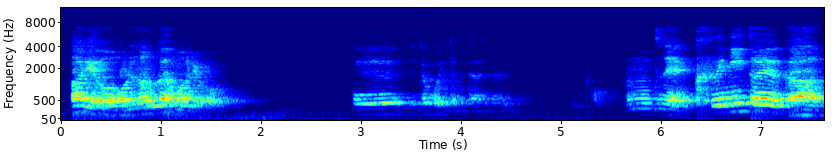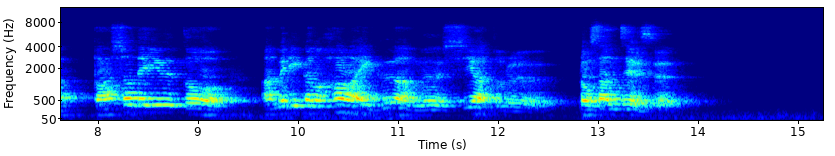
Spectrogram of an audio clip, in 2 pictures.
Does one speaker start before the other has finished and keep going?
No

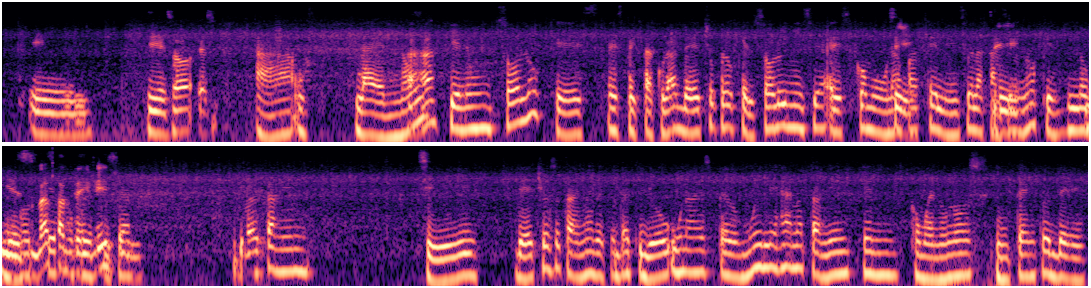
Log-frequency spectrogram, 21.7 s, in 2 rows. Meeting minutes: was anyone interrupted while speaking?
Yes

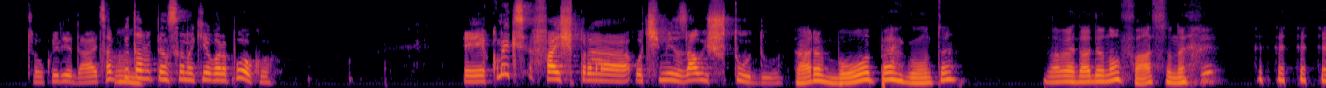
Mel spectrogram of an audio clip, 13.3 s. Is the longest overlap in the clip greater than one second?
No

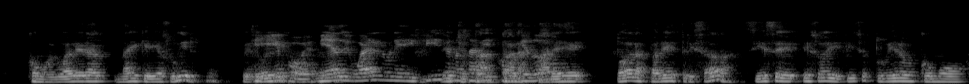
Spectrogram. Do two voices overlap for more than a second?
Yes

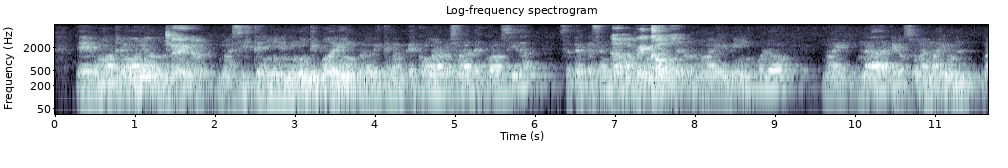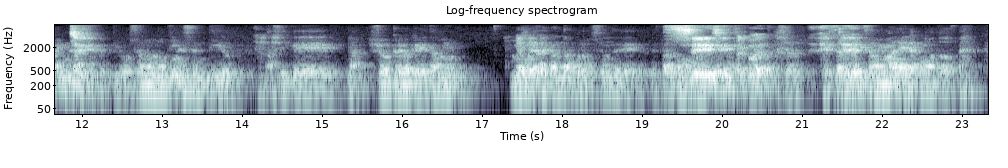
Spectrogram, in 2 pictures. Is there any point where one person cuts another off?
Yes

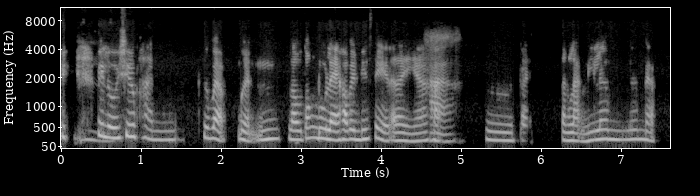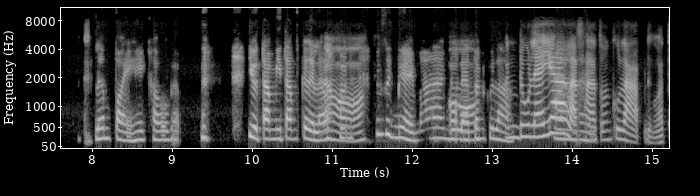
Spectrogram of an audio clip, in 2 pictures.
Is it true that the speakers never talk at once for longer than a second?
Yes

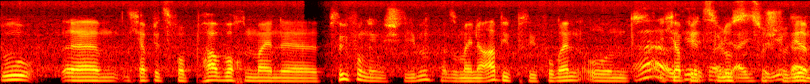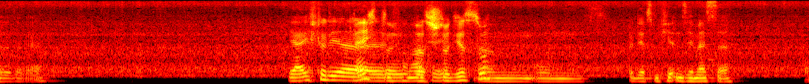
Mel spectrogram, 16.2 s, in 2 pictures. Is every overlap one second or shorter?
No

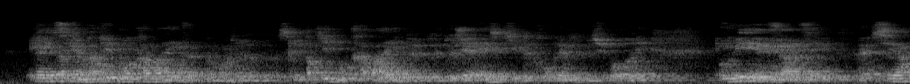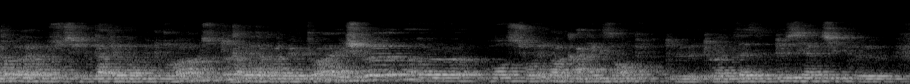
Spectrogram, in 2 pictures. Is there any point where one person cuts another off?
Yes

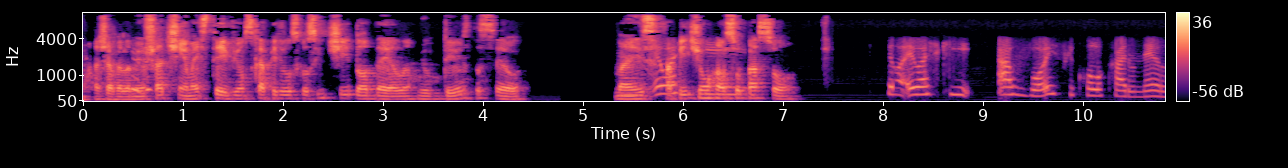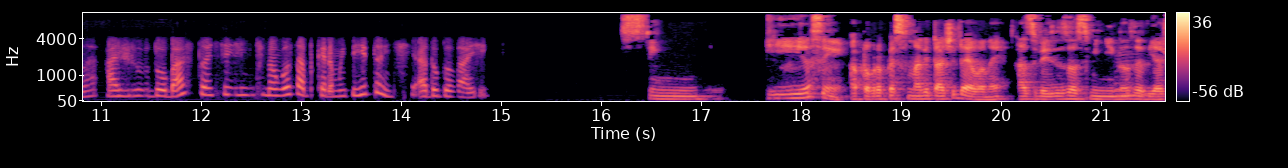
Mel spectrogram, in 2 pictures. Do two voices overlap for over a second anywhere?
Yes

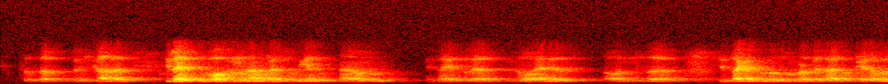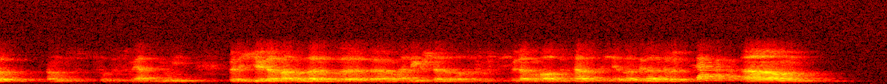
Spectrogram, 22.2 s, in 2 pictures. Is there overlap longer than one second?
No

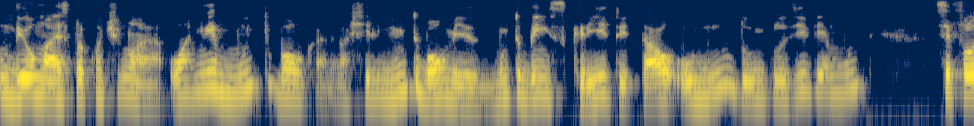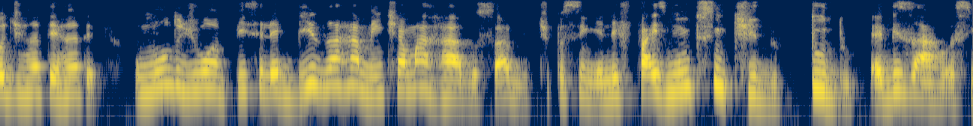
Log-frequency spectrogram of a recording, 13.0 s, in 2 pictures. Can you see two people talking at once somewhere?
No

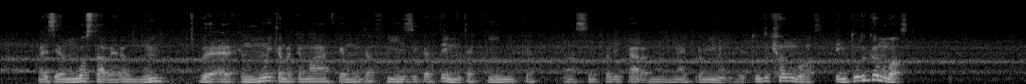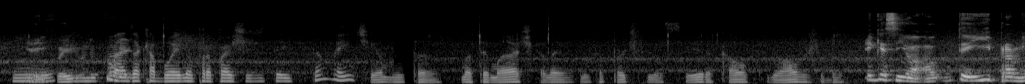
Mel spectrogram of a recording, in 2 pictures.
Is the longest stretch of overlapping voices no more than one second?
Yes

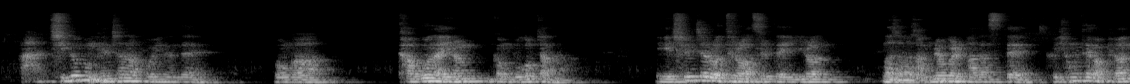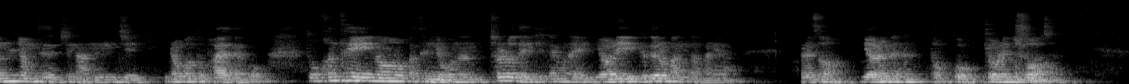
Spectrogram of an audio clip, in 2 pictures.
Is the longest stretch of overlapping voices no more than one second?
Yes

